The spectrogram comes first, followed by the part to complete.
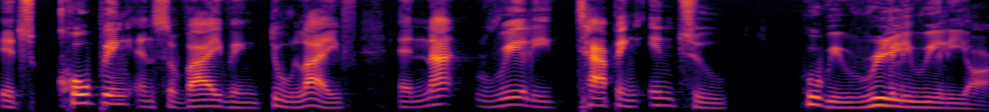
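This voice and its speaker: The speaker talks with a Caribbean accent and lively intonation. The recording is very clean, with a silent background. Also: man. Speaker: motivational speaker. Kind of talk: motivational talk. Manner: halting, many repetitions.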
